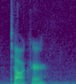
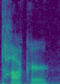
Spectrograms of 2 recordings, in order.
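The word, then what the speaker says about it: Tauchar: name okay um Celeste I think it may be pronounced talker t a u c h a r hence why they go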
